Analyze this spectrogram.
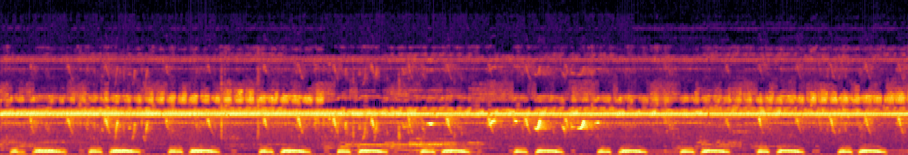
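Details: Spotted dove acting as a trap decoy, cooing steadily in a long run of rounded, slightly downslurred notes at about one per second, with a persistent thin high whine and faint ticking in the background.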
